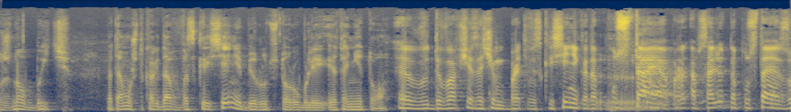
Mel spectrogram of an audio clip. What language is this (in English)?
Russian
